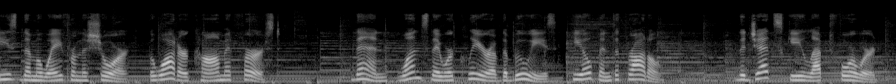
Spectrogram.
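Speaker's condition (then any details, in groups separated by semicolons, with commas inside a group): No condition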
